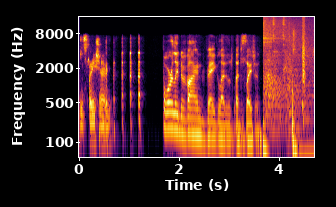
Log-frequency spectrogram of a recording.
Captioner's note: laugh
